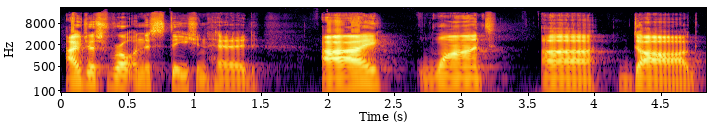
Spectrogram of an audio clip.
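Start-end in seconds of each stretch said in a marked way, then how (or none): 1.9-4.8 each word stretched out with force; slow, emphatic reading. Retold or imitated. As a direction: read the note out slowly and loudly, word by word. Reading out his letter to Santa.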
